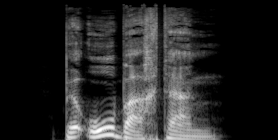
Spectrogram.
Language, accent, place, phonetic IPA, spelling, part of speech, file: German, Germany, Berlin, [bəˈʔoːbaxtɐn], Beobachtern, noun, De-Beobachtern.ogg
- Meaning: dative plural of Beobachter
